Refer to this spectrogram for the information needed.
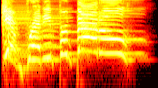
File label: Female Mecha Gnome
